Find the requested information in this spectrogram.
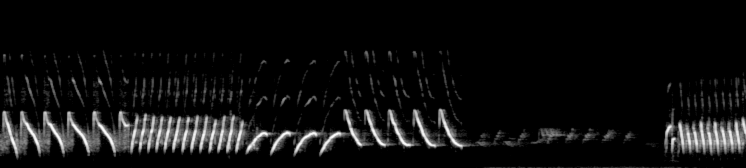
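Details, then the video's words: Canary song played to make a canary sing: fast repeated downward-sweeping whistled notes in changing tours, a short pause with faint low hum, then a rapid high trill resumes. "toque imediatamente esta espetacular canção do canário"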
